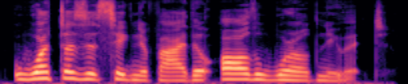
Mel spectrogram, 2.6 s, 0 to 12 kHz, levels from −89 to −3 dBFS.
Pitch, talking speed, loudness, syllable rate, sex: 195 Hz, 235 wpm, -18 LUFS, 5.2 syllables/s, female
